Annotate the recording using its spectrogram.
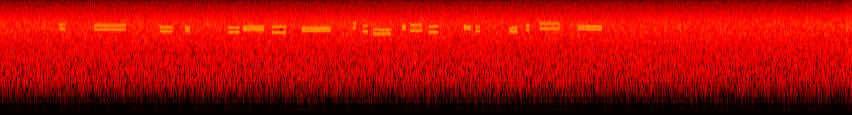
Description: Pairs of high tones at irregular times, with radio hiss and a squelch burst at the end. There is no code.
